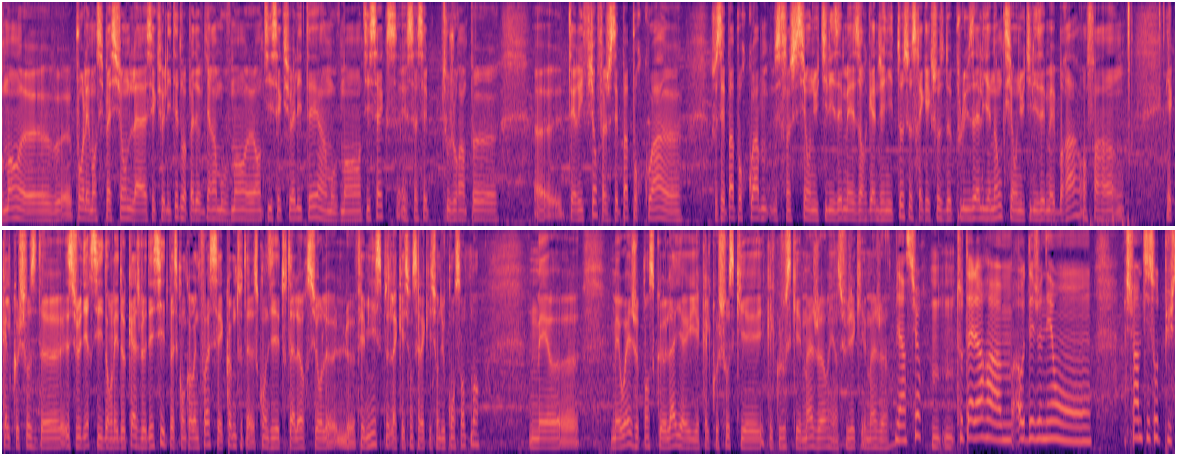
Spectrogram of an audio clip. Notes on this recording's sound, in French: En direct de la Villette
